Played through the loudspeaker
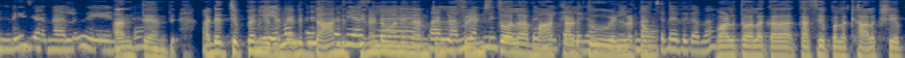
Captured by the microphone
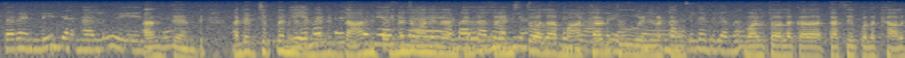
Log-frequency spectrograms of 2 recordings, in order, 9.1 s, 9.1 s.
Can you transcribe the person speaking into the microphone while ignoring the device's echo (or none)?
కొద్దిగా చాలా కంట్రోల్‌లో ఉండాలి. మీ ఆరోగ్య రీత్యా గూడా.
